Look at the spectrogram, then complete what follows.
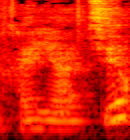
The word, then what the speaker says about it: Hayati: Правильно так, по-моему, произносится Хаяти.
